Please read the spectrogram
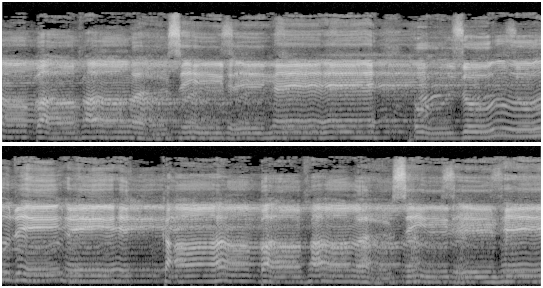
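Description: Male voice singing a naat in long, wavering, drawn-out melodic notes with no clear words, over a steady unbroken drone.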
